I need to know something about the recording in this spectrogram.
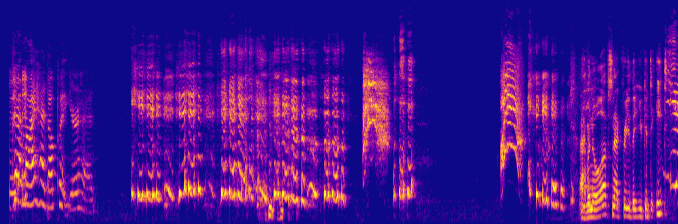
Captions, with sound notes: Pat my head. I'll pat your head. [Laughter] I have an Olaf snack for you that you get to eat.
